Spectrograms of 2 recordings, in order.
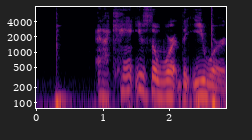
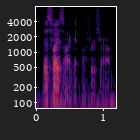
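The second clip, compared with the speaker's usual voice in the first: whisper; 3 semitones lower, 10 dB quieter, much faster than usual. Retold or imitated. Repeats the prediction to his friend.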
